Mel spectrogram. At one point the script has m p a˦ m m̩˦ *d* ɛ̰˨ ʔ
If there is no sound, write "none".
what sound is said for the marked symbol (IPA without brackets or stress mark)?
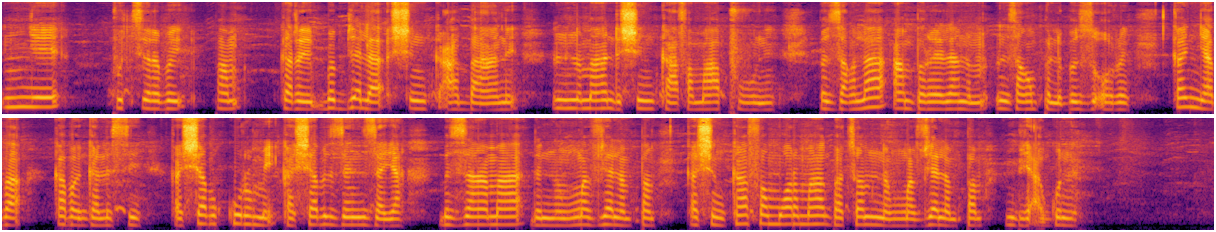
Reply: b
